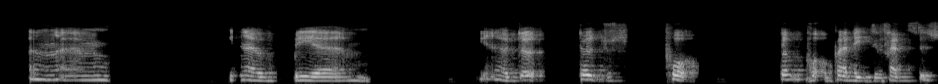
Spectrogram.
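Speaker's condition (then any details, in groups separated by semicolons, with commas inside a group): Cerebral palsy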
